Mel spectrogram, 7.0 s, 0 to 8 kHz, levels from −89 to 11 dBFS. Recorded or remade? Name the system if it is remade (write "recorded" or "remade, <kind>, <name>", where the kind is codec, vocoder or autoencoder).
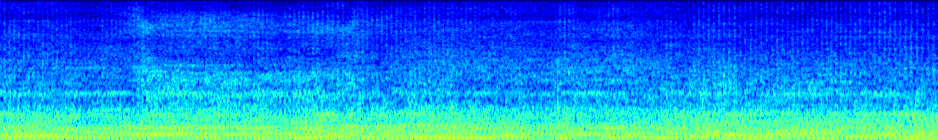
recorded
